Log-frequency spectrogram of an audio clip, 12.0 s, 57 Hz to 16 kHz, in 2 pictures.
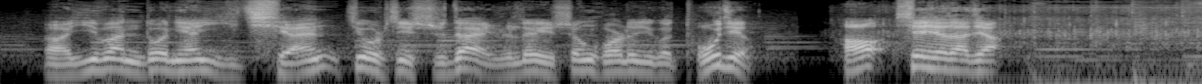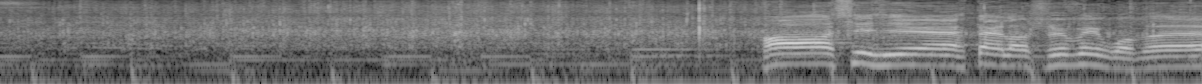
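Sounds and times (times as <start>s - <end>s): background music: 0.0s - 12.0s
audience applause: 4.4s - 12.0s
man's voice: 9.8s - 12.0s.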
